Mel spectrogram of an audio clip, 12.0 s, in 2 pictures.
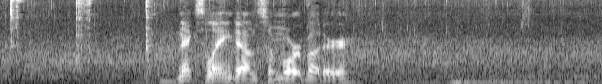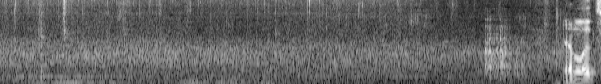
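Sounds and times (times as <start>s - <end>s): bacon sizzling on griddle: 0.0s - 11.6s
low steady hum: 1.5s - 10.8s.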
